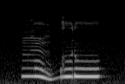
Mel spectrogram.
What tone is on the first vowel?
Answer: falling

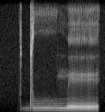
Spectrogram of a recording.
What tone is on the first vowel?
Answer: low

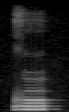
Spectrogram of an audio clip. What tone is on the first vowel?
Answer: high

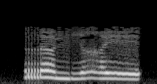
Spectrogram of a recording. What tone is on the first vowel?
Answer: falling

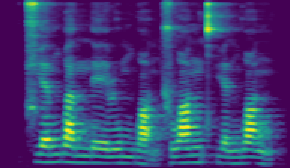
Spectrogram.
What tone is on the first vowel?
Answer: high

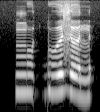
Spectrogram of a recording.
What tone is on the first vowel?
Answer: low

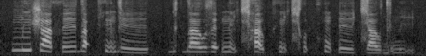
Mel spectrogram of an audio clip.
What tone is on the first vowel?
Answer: high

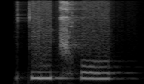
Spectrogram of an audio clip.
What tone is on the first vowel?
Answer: high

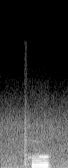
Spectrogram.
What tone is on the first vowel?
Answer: low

